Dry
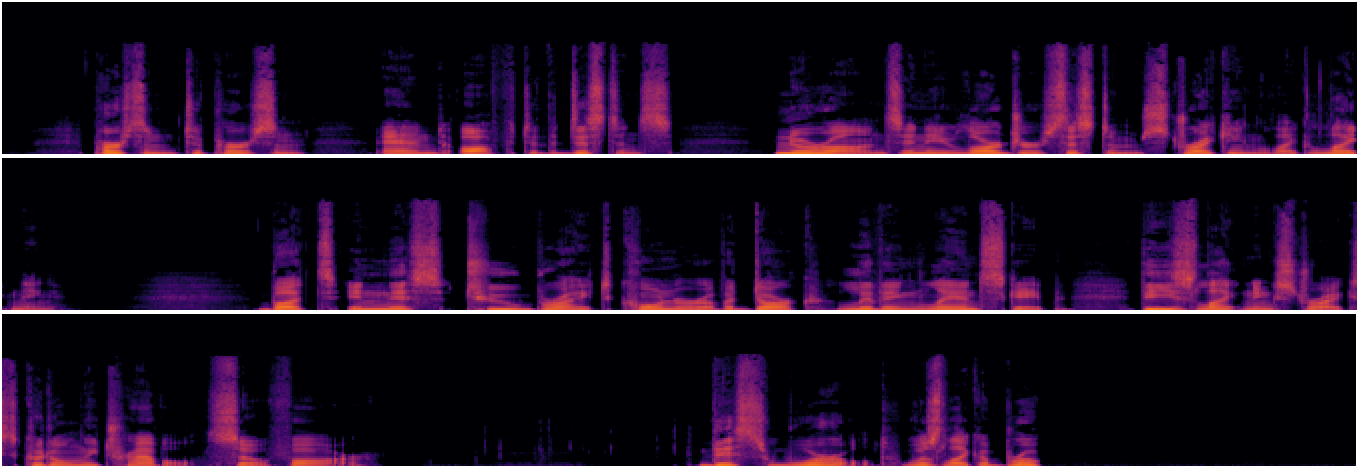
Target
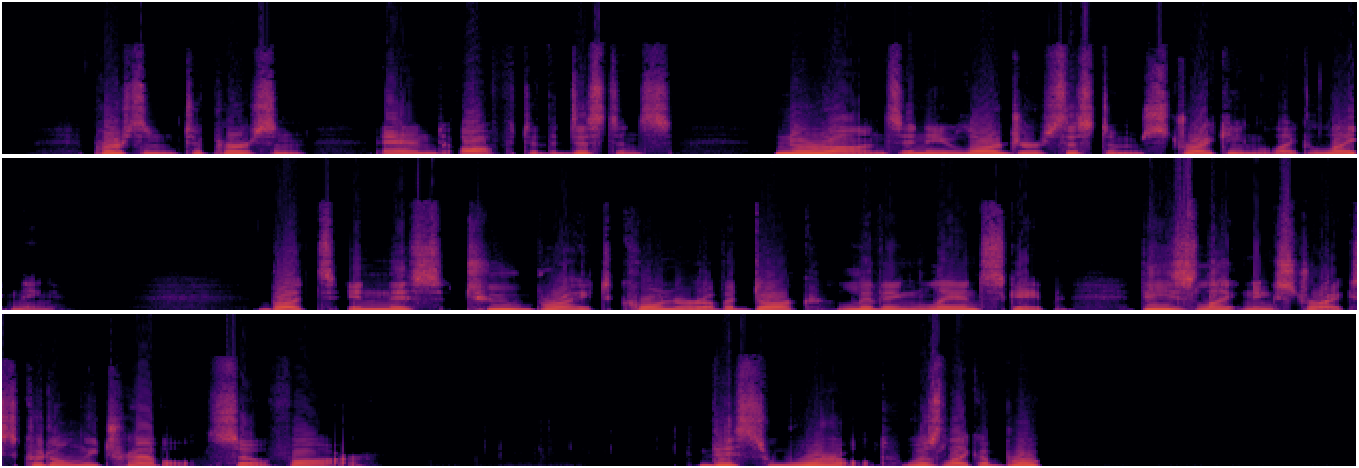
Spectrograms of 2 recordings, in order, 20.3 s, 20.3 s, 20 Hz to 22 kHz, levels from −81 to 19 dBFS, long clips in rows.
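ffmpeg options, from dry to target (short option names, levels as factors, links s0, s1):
-filter_complex "[0:a]asettb=1/sr,asplit=3[s0][s1][s2];[s0]atrim=end=12.504[s3];[s1]atrim=start=12.5:end=14.24,asetpts=PTS-STARTPTS,afade=t=in:d=0.004:c=qsin,afade=t=out:st=1.736:d=0.004:c=qsin,equalizer=f=7300:t=o:w=1.6:g=5[s4];[s2]atrim=start=14.236[s5];[s3][s4]acrossfade=d=0.004:c1=hsin:c2=qsin[s6];[s6][s5]acrossfade=d=0.004:c1=qsin:c2=hsin,volume=7.94,asoftclip=hard,volume=0.126,volume=0.562"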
